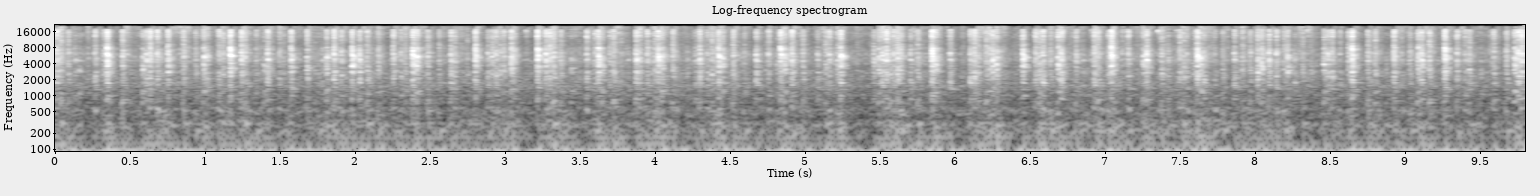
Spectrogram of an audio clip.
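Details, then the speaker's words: 1989 Ford Mustang GT V8 with catalytic converters removed, shorty headers into about 2-foot pipes: loud, deep, steady idle burble with raw unmuffled edge, open exhaust. "So this is what it sounds like when it's got open pipes on it."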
